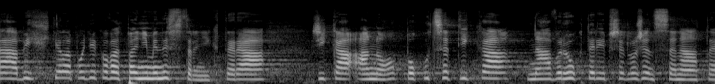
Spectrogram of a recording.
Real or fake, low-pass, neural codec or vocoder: real; 14.4 kHz; none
